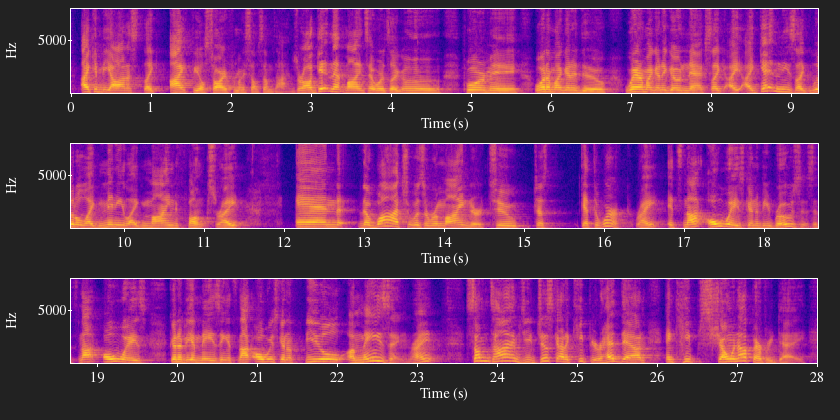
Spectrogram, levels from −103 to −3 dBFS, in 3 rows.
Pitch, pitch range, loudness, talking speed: 195 Hz, 175-220 Hz, -20 LUFS, 210 wpm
